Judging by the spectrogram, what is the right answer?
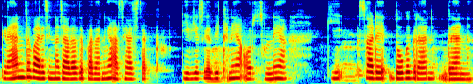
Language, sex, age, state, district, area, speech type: Dogri, female, 30-45, Jammu and Kashmir, Reasi, rural, spontaneous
